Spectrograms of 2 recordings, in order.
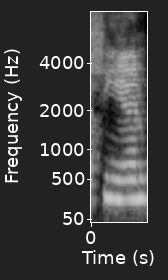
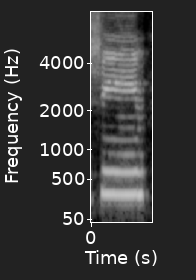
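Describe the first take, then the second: First: The name is said as two syllables. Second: The name is said as one syllable. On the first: The speaker calls it right. "they say it's called Shein because it's supposed to stand for like she's in" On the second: The speaker calls it wrong. "When it first came out, I was calling it Sheen"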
